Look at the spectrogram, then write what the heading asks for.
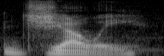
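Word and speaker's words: Jowy: I think it is supposed to be pronounced Joey. Like, close to the normal name Joey, but not exactly. In fact, early translations in magazines spelled his name Joey. Because the W, I tend to pronounce it Jowie.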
